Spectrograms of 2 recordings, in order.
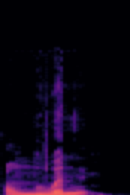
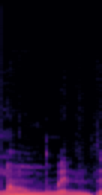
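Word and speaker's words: Onllwyn: Oh, I can't pronounce it. It's near Port Talbot in Wales. It's like Onwen. – I think it's pretty Onwen. – The way they pronounced it in the film, it was pretty straightforward. What is it? How do you spell it? – O-N-L-L Win.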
